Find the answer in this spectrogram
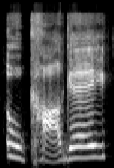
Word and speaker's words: Okage: Actually, Craigsley, it's pronounced Okage. And Okage was an amazing game.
